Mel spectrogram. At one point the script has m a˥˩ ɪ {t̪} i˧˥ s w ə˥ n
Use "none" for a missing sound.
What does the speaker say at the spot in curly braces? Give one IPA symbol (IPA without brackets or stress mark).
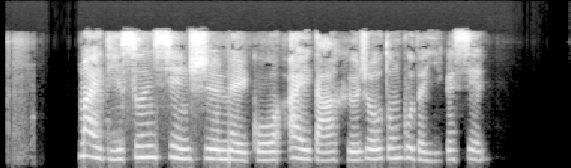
t̪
